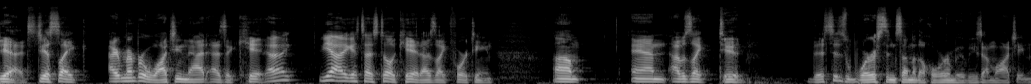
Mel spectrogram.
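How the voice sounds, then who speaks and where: Speaking at a fairly quick pace with lively intonation, a man uses a plain, everyday voice at a medium pitch, on a very clean recording with a silent background. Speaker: podcast co-host. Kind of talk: casual chat.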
